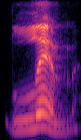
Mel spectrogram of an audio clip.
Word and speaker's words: limb: limb silent B.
